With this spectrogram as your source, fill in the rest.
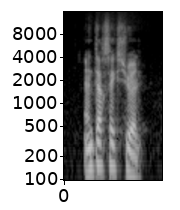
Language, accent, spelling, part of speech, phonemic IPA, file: French, France, intersexuels, adjective, /ɛ̃.tɛʁ.sɛk.sɥɛl/, LL-Q150 (fra)-intersexuels.wav
- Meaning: masculine plural of intersexuel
